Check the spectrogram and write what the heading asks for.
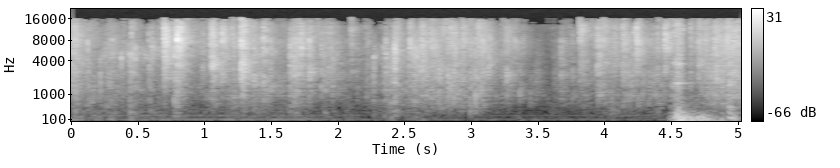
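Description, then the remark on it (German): Crinkling of a blue Kettle Sea Salt and Balsamic Vinegar crisp bag being squeezed, a continuous crackly rustle with uneven bursts, ending in a louder thump-like crunch near the end. “Du kannst doch nicht einfach den Tüten zusammendrücken, dann spritzt das doch halt alle nicht.”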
